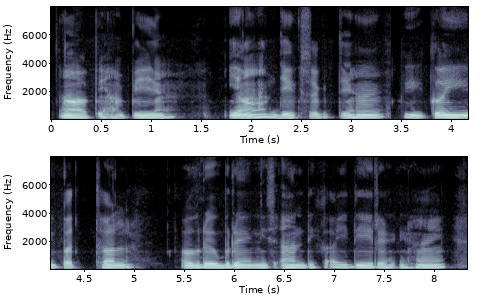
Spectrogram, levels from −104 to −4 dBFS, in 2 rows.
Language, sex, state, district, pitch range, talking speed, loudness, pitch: Hindi, male, Chhattisgarh, Balrampur, 140-155 Hz, 115 wpm, -26 LUFS, 145 Hz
